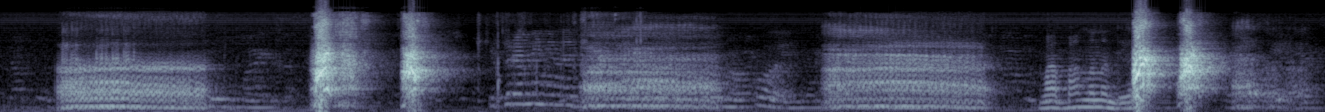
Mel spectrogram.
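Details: Angry poodle attacking: long rough growls alternate with sharp, explosive barks in pairs, with human voices talking nearby.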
